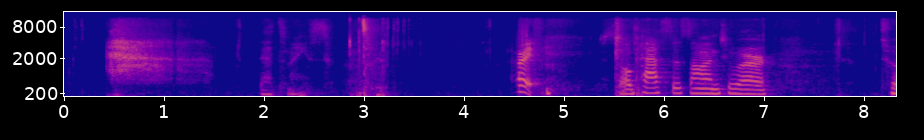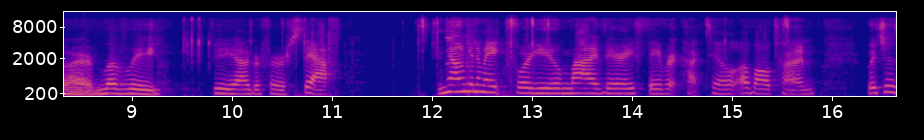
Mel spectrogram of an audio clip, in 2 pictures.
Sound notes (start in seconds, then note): 0.4 sighs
